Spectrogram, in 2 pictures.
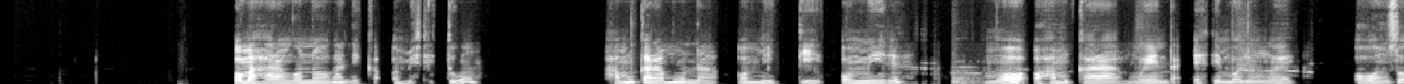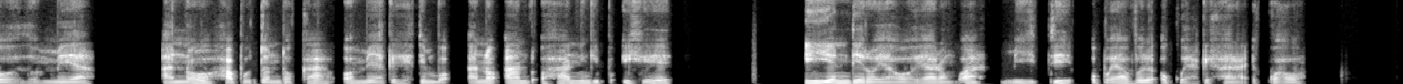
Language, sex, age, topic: Oshiwambo, male, 25-35, agriculture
